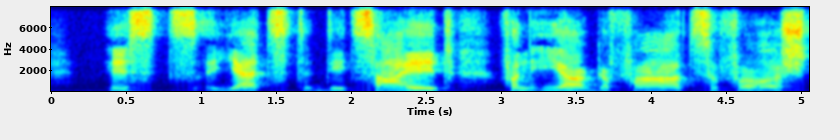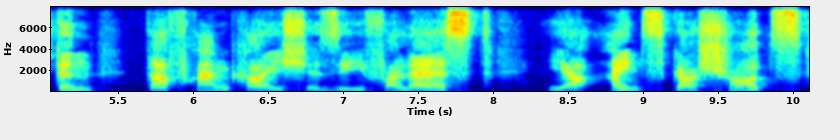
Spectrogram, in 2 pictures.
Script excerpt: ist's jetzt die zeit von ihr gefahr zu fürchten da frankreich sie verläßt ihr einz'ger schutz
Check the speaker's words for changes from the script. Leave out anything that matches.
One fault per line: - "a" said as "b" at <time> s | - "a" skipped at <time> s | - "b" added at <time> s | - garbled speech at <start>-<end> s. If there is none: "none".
none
